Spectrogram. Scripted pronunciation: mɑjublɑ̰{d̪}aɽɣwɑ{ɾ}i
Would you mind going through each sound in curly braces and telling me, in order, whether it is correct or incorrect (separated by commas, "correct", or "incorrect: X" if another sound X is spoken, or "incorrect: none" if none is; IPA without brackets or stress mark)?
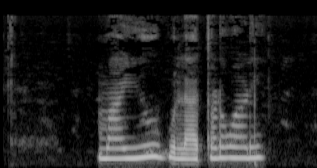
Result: incorrect: t̪, incorrect: ɽ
